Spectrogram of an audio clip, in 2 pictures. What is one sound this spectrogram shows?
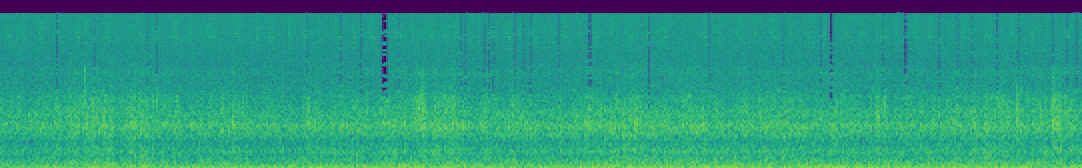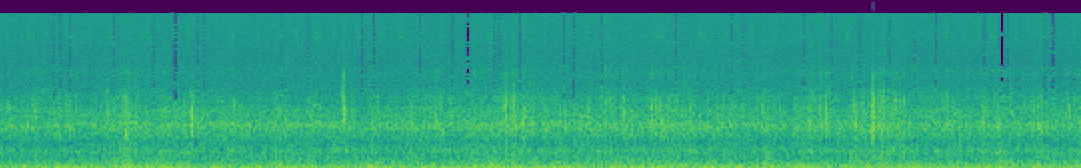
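Tyres rumble and crunch over a gravel road.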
